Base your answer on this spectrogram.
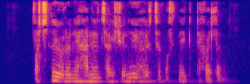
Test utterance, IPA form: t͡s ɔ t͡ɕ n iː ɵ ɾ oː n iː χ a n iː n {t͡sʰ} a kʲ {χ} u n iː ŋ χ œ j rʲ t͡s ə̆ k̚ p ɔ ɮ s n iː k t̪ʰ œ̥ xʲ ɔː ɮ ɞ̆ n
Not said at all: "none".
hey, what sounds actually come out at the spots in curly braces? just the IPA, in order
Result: t͡sʰ, ʃ

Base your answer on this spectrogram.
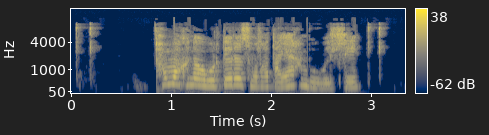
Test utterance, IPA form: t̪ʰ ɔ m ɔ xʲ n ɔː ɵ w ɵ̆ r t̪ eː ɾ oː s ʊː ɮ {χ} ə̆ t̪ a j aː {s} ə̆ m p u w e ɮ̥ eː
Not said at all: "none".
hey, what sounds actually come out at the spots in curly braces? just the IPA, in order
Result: ʁ, χ

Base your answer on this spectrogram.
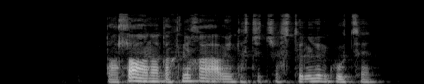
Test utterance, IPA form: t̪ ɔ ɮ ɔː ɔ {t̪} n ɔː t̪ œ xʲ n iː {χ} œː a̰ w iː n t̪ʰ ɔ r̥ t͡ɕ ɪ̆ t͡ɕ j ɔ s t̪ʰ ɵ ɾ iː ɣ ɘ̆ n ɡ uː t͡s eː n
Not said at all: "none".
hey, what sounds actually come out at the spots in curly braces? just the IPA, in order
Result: none, χ

